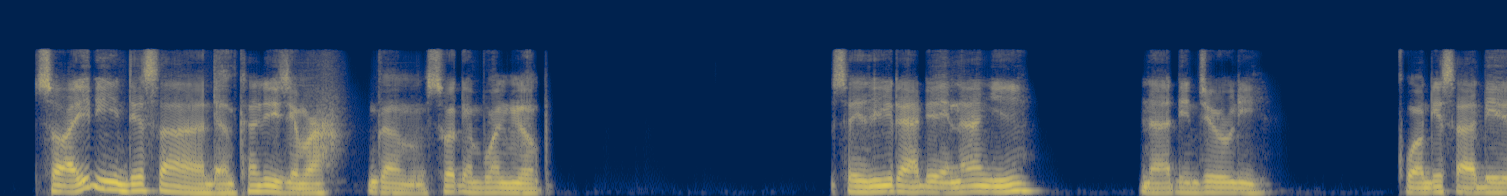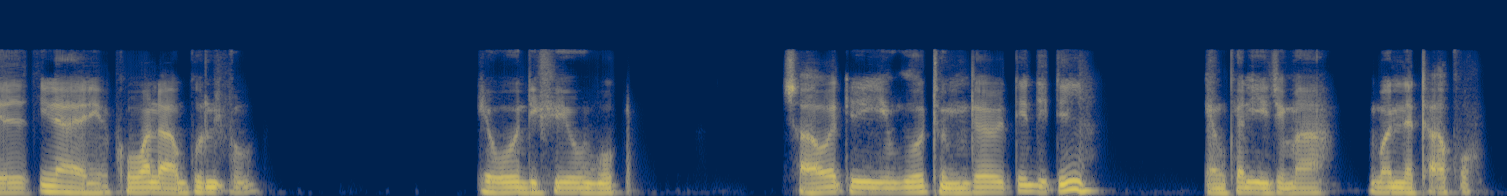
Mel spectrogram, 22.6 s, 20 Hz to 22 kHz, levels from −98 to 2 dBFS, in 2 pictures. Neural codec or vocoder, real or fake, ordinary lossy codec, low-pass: codec, 16 kHz, 1 kbps, X-Codec, HuBERT features, trained on general audio; fake; none; none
